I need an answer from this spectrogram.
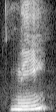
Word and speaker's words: knee: The spelling is K and N, but I'm pronouncing only N. So that's the rule. K is generally not pronounced when it comes before N at the beginning of a word.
